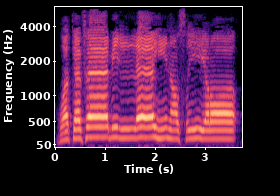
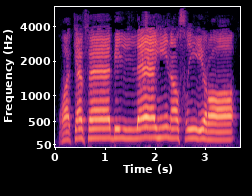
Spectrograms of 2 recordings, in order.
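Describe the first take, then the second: Both takes have the same delivery.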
